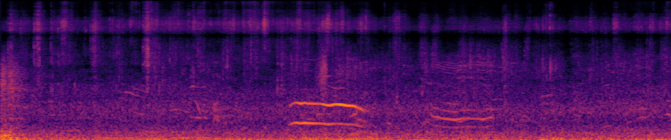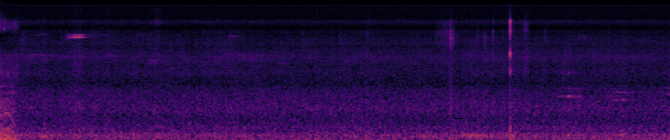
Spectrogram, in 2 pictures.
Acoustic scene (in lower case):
park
